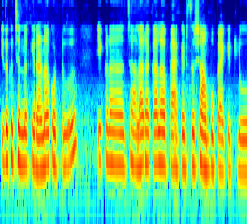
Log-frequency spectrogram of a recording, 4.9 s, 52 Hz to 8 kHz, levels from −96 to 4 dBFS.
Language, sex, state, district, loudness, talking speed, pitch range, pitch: Telugu, female, Andhra Pradesh, Sri Satya Sai, -18 LUFS, 135 wpm, 195-210 Hz, 200 Hz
